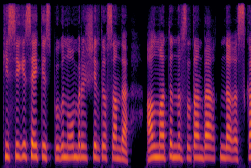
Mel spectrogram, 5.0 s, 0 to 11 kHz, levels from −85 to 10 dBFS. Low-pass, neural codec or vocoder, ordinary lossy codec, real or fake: 9.9 kHz; codec, 24 kHz, 0.9 kbps, DualCodec; none; fake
